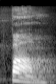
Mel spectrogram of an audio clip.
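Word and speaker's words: palm: Example देखते हैं, पाम। पाम का मतलब होता है हथेली, तो यहाँ पर एम के पहले एल साइलेंट है।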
